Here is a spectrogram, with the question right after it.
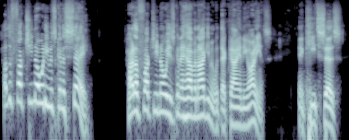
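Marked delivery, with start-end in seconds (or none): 0.0-4.1 fast, higher, louder incredulous challenge; retold angry demand. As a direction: fire the questions at him fast and high. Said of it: "I said to Keith".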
